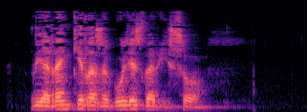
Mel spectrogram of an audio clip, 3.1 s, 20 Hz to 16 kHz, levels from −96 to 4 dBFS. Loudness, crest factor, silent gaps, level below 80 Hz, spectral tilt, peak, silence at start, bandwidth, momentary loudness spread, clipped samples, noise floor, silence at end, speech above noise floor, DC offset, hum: -20 LUFS; 20 dB; none; -70 dBFS; -3.5 dB/octave; -4 dBFS; 0.3 s; 11.5 kHz; 11 LU; under 0.1%; -79 dBFS; 1 s; 59 dB; under 0.1%; none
